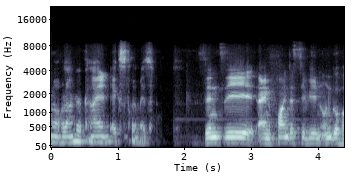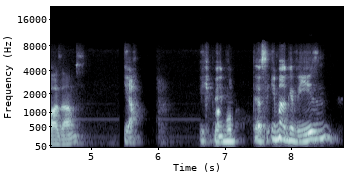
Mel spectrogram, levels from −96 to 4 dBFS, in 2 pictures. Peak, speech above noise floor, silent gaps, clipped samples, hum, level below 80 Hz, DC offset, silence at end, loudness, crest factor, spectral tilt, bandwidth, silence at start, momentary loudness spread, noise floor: 0 dBFS; 48 dB; none; under 0.1%; none; -56 dBFS; under 0.1%; 0.2 s; -17 LUFS; 18 dB; -4.5 dB/octave; 8.6 kHz; 0 s; 15 LU; -66 dBFS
